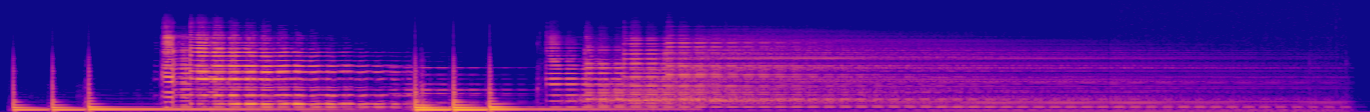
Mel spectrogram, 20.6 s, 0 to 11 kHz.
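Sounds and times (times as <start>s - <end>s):
muted bass guitar: 0.1s - 15.1s
atmospheric drums: 8.3s - 20.2s.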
